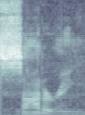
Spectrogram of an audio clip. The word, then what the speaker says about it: soldering: But I've never heard anyone say soldering. It's soldering. And it just kind of drives me a little goofy.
